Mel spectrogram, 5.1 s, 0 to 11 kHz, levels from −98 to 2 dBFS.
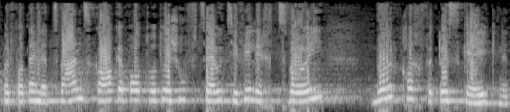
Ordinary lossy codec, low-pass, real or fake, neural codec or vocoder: MP3, 64 kbps; 9.9 kHz; real; none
